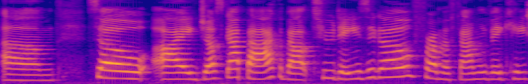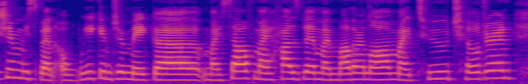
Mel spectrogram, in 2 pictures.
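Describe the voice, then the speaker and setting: A woman with a Philadelphia accent speaks fairly slowly in a fairly high voice with ordinary pitch variation and big swings in loudness, in a very clean recording with a silent background. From US Northeast, Philadelphia. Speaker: psychic energy healer. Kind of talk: casual spiritual talk to camera.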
